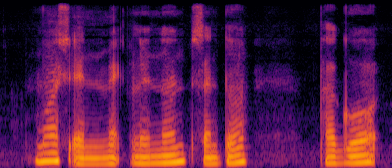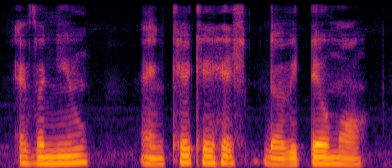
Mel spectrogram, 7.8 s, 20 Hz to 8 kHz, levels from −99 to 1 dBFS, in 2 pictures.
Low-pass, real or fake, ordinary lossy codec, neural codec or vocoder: 7.2 kHz; fake; none; codec, 44.1 kHz, 7.8 kbps, DAC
